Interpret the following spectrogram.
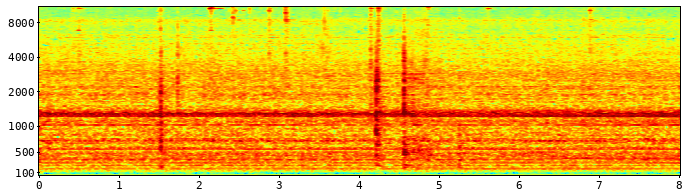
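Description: Balzers HLT-160 dry helium leak detector running, a steady hum with a steady high tone from its pumps. A few sharp metal clicks sound in the middle, as the valve fitting is lifted off the vented test port.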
